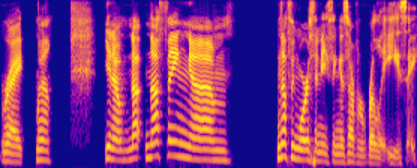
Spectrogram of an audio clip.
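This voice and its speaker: Speaking at a moderate pace with an American accent, a woman uses a fairly low pitch, very wide pitch swings, and long, frequent pauses. The recording is very clean, with a silent background and a dry, close sound with no echo. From New Jersey. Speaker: podcast host and leadership coach. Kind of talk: interview.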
